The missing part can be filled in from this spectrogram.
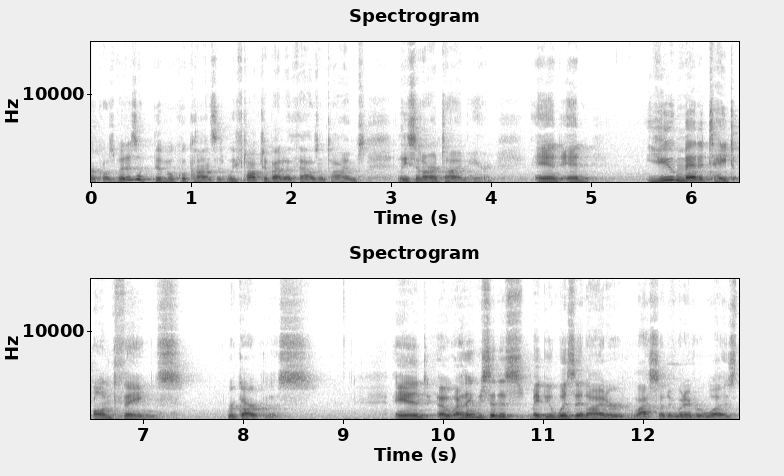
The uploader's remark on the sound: Sermon preached at East Frankfort Baptist Church on January 7, 2024 during evening worship.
